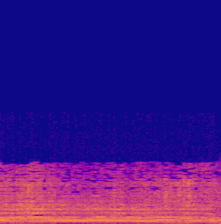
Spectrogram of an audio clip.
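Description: A limited train running with a steady, loud rolling roar and a sustained mid-pitched tonal drone over it, continuous for the whole stretch with no voices.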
